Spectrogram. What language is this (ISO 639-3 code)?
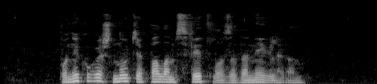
mkd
